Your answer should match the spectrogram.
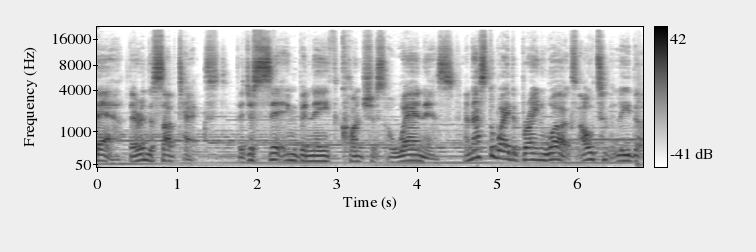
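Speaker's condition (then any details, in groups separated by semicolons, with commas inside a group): No condition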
